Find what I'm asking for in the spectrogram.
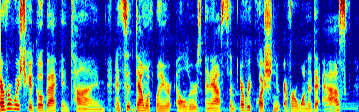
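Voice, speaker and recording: Music plays behind a woman with a fairly low pitch who talks at a very fast pace with hardly any pauses. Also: ordinary pitch variation. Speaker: YouTube host. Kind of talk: video intro narration.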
